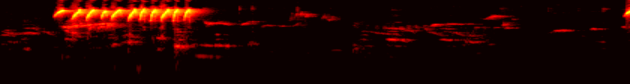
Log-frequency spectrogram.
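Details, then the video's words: Scarlet minivet in full song for tutoring other birds: a fast burst of about ten high whistled notes over roughly a second and a half, then quiet with faint distant sounds, and a single note starting again. "Suara sepah raja merah gacor cocok untuk masteran"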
